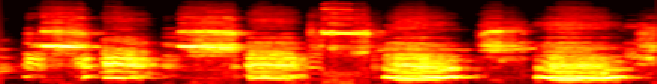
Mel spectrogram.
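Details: Short run of donkey bray, a hee-haw seesaw where shrill whistling notes trade places with grating low honks roughly once a second, loud and close, no background noise.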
